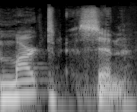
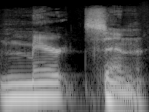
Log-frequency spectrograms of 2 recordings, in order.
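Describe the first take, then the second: First: It is said with a hard T sound. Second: It is said without a hard T sound. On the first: This is the common American pronunciation. "in the United States, it's often pronounced as Märzen with a hard T sound" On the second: This is the correct original pronunciation. "is the correct pronunciation"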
